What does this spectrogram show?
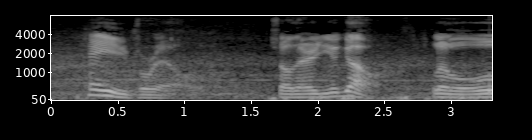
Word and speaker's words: Haverhill: The word is not pronounced by the locals as Haverhill. It's pronounced, she says, it's pronounced Haverhill. Haverhill.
